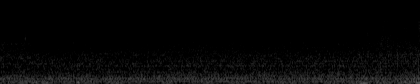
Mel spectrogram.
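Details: VOPLLS 4K projector heard from 3 ft away with the display on: a quiet, steady whoosh with a faint low hum and no rattles or surging. The cooling fan runs normally.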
